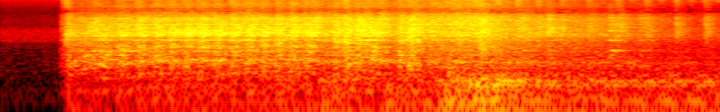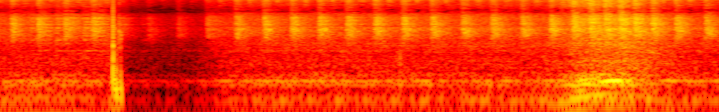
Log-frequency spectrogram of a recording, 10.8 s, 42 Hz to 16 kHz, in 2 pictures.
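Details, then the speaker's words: VL Commodore, 385,000 km, sat for a while, fresh 98 premium fuel added and pump primed; cranks and catches, then uneven wavering idle with stumble and dip before revs recover; owner suspects battery or old dirty fuel, unconfirmed. "it was running a little bit rough there on startup and I'm thinking that's probably because of the battery that's in it or the old fuel"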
